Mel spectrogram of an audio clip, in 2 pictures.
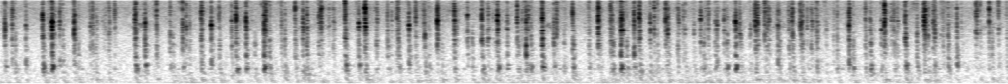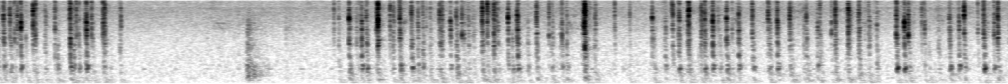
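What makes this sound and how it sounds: Two hands type with their fingertips on the backlit keyboard of a MacBook Pro laptop, its plastic keycaps set in a hollow aluminum case. Quick, bright, clicky taps run continuously for about eight seconds, pause briefly, then resume. Each tap is short and dry, with little ring.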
